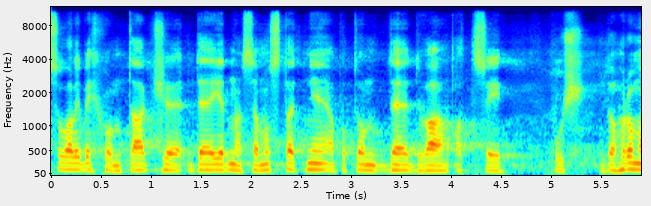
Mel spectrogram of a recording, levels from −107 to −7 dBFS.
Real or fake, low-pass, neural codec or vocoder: fake; 10.8 kHz; codec, 24 kHz, 1.2 kbps, DualCodec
